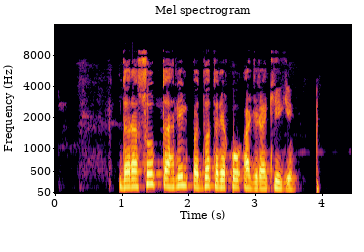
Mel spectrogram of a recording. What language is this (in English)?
Pashto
